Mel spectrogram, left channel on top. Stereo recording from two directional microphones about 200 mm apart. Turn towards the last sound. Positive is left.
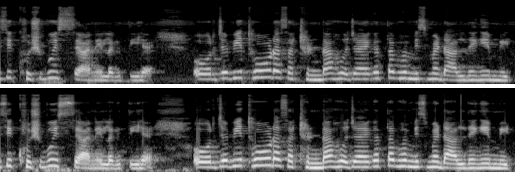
turn(degrees=-30)  # may be behind; listen again after turning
